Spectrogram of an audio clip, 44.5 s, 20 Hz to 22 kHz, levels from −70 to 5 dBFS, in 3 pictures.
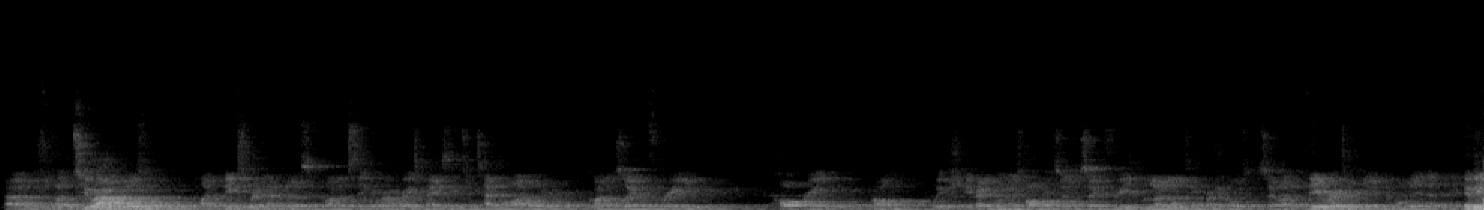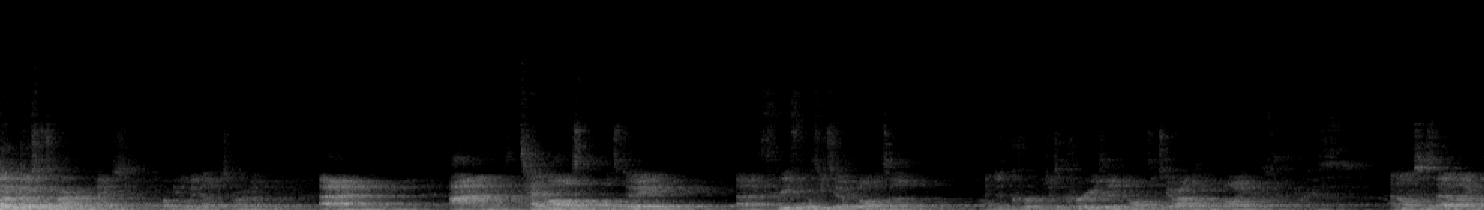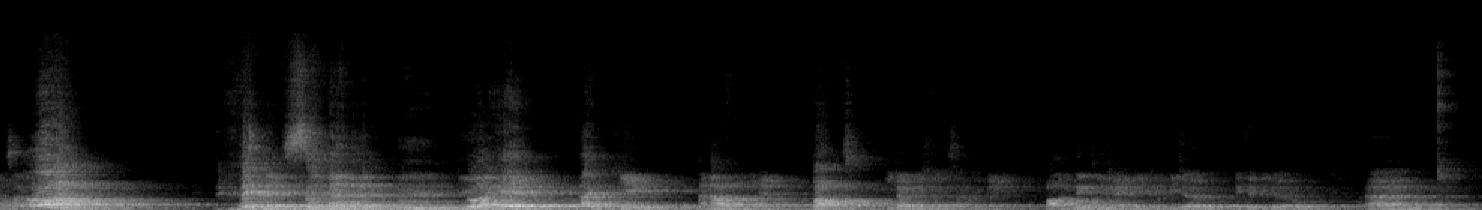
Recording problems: room echo; strong; dies away in 2.6 s
off-mic speech; far
background chatter; faint; throughout; 4 voices, 30 dB below the speech

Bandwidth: 18.5 kHz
